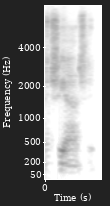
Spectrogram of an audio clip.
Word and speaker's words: Sheyahshe: everyone uh um my name is shiyashi shiashi i'm a member of the donation she is a caddo for little boy originally pronounced shiatsu and that was too hard to spell so you got shiashi so i'm a technologist and founder of alternative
